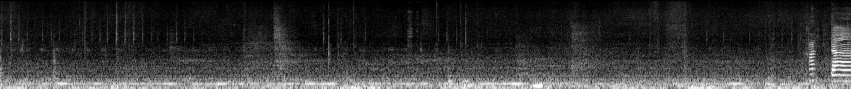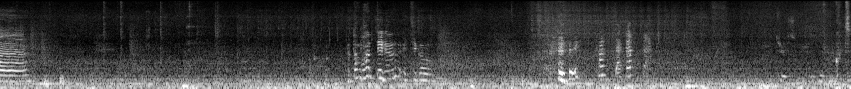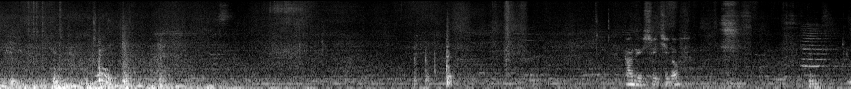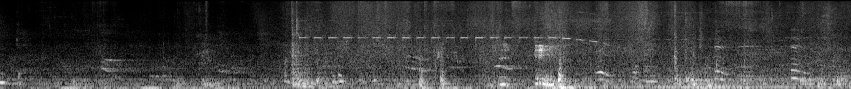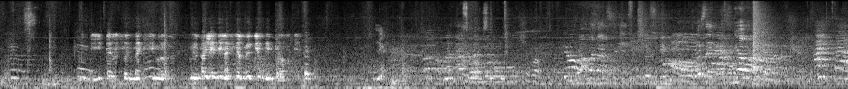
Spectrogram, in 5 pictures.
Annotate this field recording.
Using the funicular located in the city called Le Tréport. Its a huge funicular using small funny cabins. Everything is free, you can use it as a lift and theres a great view. During this recording, people wait and gradually, we embark in the funicular.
